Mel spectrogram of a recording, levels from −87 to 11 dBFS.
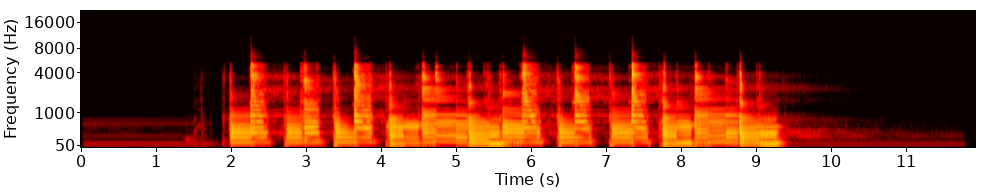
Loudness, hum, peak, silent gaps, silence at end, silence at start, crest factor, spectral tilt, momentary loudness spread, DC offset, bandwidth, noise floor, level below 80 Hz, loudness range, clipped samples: -25 LUFS; none; 0 dBFS; none; 2.55 s; 2 s; 28 dB; -6 dB/octave; 10 LU; under 0.1%; 8.2 kHz; -72 dBFS; -46 dBFS; 5 LU; under 0.1%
